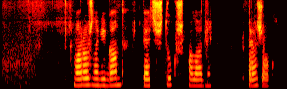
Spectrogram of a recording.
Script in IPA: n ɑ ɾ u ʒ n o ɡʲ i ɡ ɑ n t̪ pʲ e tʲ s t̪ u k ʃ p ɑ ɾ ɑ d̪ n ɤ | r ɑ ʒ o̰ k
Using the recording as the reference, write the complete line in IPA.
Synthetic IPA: m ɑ ɾ o ʒ n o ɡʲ i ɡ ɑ n t̪ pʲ æ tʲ ʃ t̪ u k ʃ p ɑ l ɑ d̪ n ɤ | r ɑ ʒ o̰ k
